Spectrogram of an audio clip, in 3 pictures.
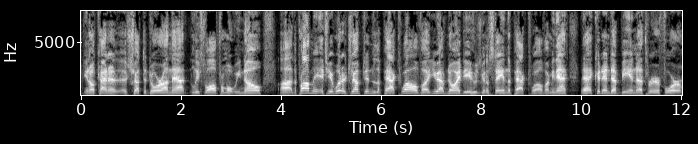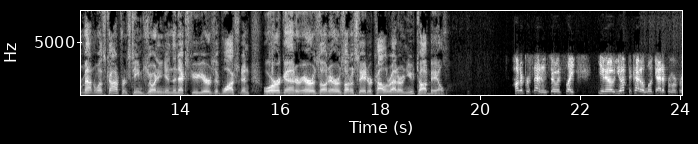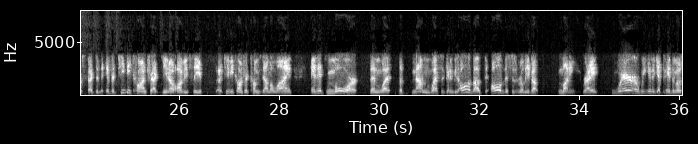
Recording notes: Takes phone calls from Padres fans.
